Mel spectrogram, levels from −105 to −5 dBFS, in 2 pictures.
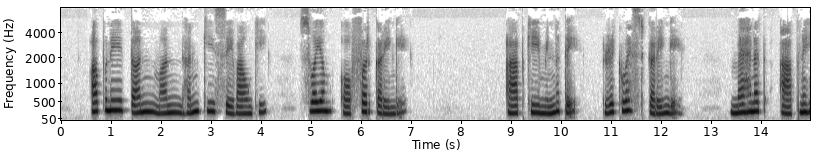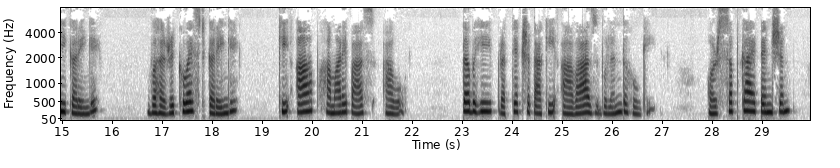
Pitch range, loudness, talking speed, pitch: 195-245 Hz, -20 LUFS, 70 wpm, 220 Hz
